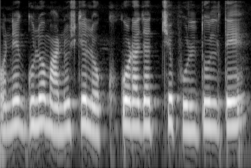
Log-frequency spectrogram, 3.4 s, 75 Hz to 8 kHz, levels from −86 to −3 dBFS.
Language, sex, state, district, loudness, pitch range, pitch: Bengali, female, West Bengal, Alipurduar, -16 LUFS, 220-245 Hz, 235 Hz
